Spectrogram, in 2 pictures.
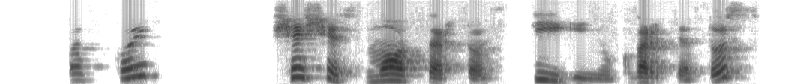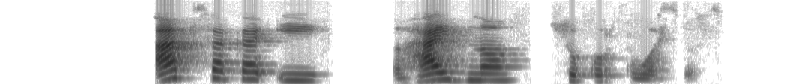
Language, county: Lithuanian, Vilnius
